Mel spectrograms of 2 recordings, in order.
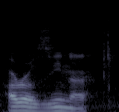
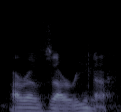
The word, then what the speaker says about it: Arozarena: And Arozina, not how you say it. Arozarena.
